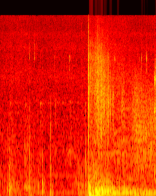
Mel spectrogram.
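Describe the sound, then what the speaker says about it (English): In the video game Dead Island Riptide, a sudden loud grenade blast bursts out after a quieter stretch of small clicks and thuds, followed by a rumbling, crackling tail. "This can be sorted out with a very quick explosion."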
